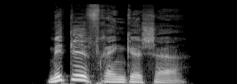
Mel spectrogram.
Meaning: inflection of mittelfränkisch: 1. strong/mixed nominative masculine singular 2. strong genitive/dative feminine singular 3. strong genitive plural
- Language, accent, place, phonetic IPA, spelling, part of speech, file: German, Germany, Berlin, [ˈmɪtl̩ˌfʁɛŋkɪʃɐ], mittelfränkischer, adjective, De-mittelfränkischer.ogg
